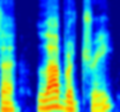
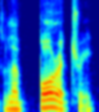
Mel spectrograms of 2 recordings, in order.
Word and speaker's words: laboratory: was the british way so i used to pronounce this word as a laboratory but it was supposed to be laboratory wow the stress is stress syllable is different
